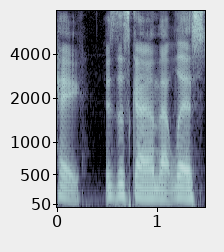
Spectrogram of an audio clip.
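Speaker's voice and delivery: plain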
